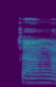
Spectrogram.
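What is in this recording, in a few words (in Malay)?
"cangap", Malay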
